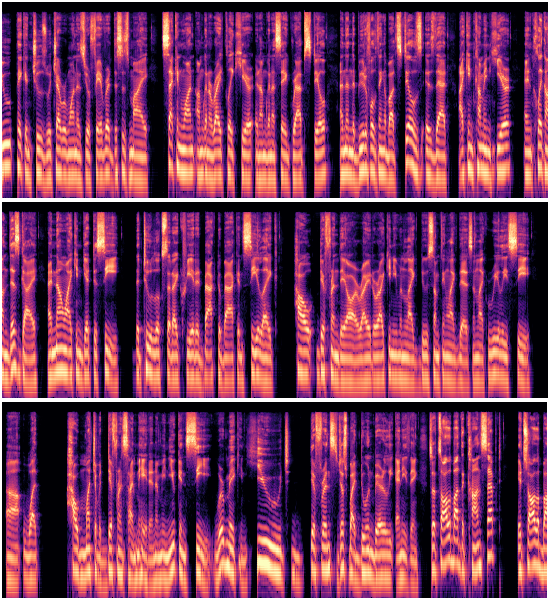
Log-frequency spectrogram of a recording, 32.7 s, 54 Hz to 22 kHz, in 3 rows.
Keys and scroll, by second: 12.4 super+w, 21.8 super+w, 26.9 super+w.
